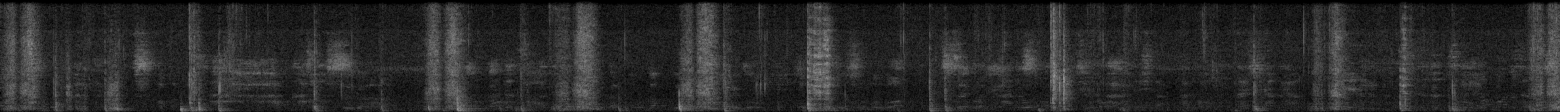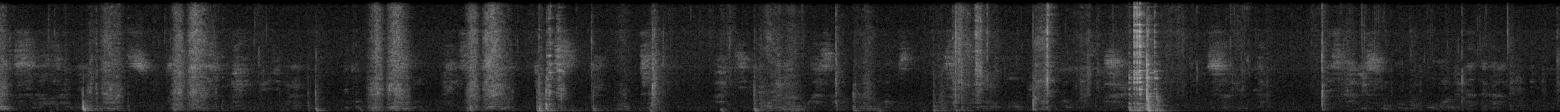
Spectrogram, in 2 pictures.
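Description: Kitchen knife slicing raw pork on a cutting board: a run of irregular light knocks as the blade meets the board, with one louder knock near the end.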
